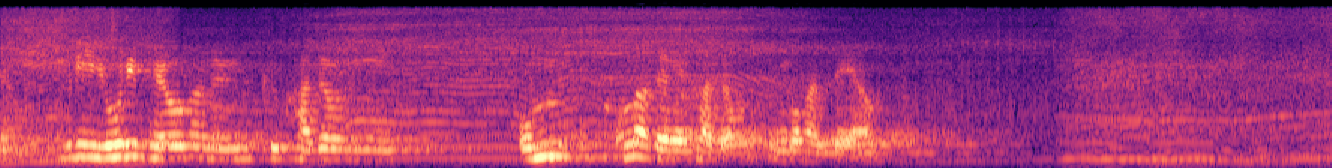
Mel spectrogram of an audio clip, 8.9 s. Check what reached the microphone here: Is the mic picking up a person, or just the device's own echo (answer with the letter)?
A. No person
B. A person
A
